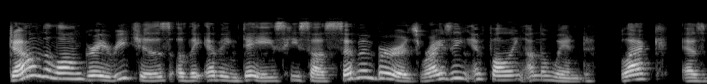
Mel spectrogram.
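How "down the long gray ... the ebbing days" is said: ordinary delivery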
